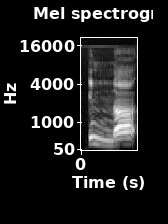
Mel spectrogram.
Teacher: اس کے بعد second portion میں آپ دیکھیے کہ آپ نے قالو انا، انا میں آپ دیکھیے کہ حرف مدہ تھا، الف مدہ تھا، اس سے ایک الف کی مقدار کھینچنا تھا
